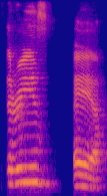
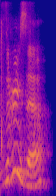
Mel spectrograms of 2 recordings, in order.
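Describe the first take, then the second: First: The words are said separately, one by one. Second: The words are linked together smoothly. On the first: The speaker calls it wrong. "We don't say" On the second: The speaker calls it right. "We say"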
